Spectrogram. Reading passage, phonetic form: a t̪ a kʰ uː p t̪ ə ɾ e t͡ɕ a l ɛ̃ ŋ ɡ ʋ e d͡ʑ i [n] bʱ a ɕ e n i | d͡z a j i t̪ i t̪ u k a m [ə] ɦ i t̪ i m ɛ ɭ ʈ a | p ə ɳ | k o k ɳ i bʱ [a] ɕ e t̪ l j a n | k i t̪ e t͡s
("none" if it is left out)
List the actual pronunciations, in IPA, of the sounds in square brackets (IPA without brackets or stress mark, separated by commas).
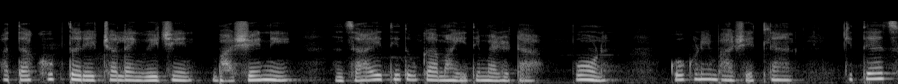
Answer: n, a, a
